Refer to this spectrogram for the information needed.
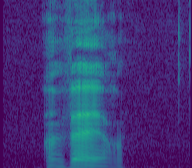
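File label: "a glass", French; tourism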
